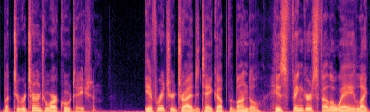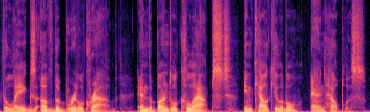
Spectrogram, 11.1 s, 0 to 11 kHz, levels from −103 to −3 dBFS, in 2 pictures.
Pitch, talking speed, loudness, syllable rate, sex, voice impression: 110 Hz, 175 wpm, -18 LUFS, 5.0 syllables/s, male, masculine, adult-like, tensed, powerful, clear, fluent, raspy, cool, intellectual, mature, friendly, wild, lively, slightly strict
